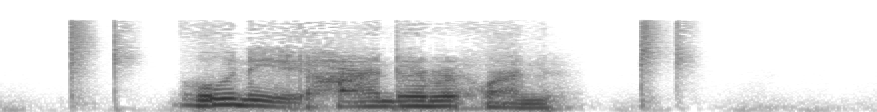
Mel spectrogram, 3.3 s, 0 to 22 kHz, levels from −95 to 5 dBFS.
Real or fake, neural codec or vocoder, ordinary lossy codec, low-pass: fake; codec, 44.1 kHz, 0.9 kbps, DAC; MP3, 48 kbps; 19.8 kHz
